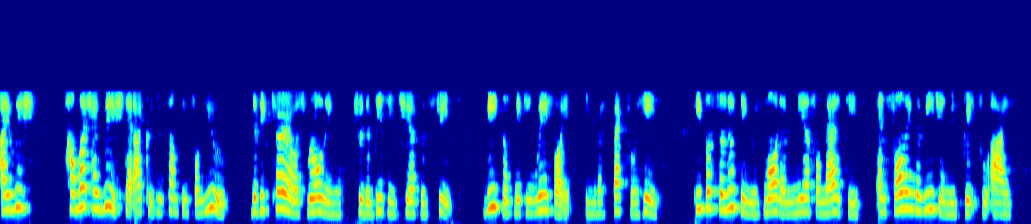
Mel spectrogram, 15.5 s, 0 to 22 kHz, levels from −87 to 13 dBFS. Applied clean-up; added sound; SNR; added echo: none; none; none; none.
